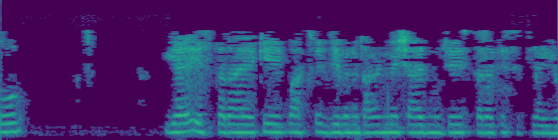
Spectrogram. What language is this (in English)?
Hindi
